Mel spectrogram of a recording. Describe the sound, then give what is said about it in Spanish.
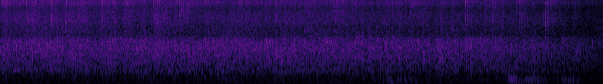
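An audience at a Spanish-language church sermon applauds loudly and steadily to give glory to God, a dense wash of many hands clapping that holds for several seconds before easing slightly at the end, with no voices standing out. “Dale fuerte ese aplauso y gloria a Dios.”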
